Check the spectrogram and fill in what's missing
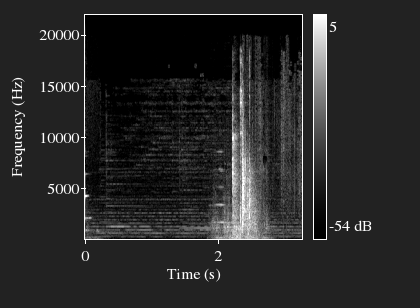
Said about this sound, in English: what if I go through this door?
